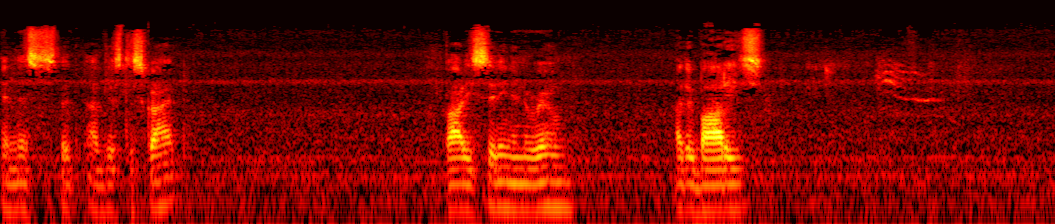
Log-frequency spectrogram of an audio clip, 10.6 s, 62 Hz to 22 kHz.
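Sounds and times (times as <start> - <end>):
speech: 0.2 - 2.0, 4.5 - 5.8, 6.8 - 7.7
cat meowing faintly: 8.2 - 9.6.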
